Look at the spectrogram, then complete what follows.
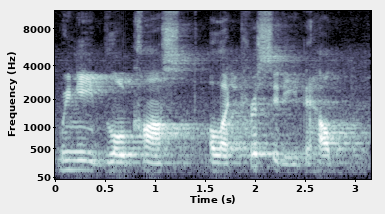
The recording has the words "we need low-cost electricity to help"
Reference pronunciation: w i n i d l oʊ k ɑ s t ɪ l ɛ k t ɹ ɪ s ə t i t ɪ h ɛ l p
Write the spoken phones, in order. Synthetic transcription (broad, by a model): w i n i d l oʊ k ɑ s t ɪ l ɛ k t ɹ ɪ s ə t i t ɪ h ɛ l p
